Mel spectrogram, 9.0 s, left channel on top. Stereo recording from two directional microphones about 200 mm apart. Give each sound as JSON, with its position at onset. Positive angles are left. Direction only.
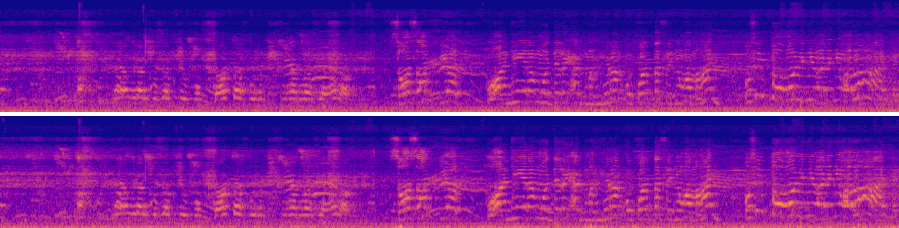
{"t": 1.1, "sound": "speech", "side_deg": 5}
{"t": 3.9, "sound": "a woman's voice", "side_deg": 0}
{"t": 4.9, "sound": "a woman's voice", "side_deg": -15}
